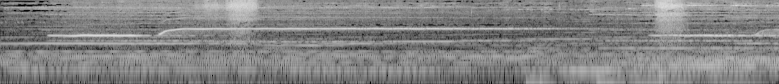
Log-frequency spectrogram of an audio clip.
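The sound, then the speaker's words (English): An alien creature's whistle for calling its family, as film sound: a sustained high tone that glides upward and then holds steady, returning near the end, over a dense low droning bed with a couple of hissy swells. “Mac is like sort of missing his family, he does this whistle thing. Yes. Which he basically can communicate with his family wherever they are by a whistle, which sounds like this.”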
